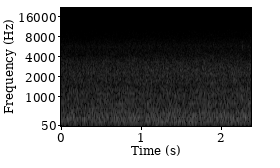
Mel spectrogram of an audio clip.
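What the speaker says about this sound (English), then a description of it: "there's a little waterfall over there" Small waterfall feature on a hot tub, pouring fresh filtered hot water from the heater line, producing a steady, loud, broadband rush of falling water that holds evenly throughout with no voices.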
